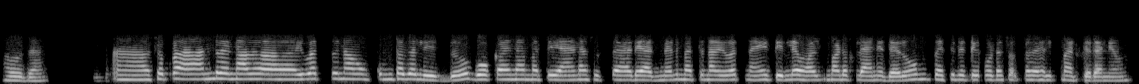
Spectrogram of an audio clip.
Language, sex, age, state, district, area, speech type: Kannada, female, 30-45, Karnataka, Uttara Kannada, rural, conversation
